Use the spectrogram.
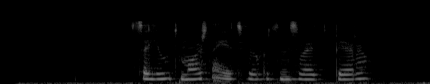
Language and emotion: Russian, neutral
